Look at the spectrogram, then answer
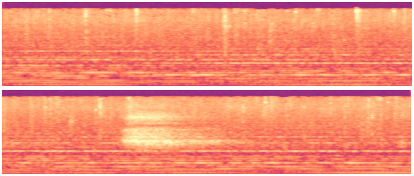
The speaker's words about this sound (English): Oh air is so fresh and cool, and we immediately feel these cold raindrops on our faces.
